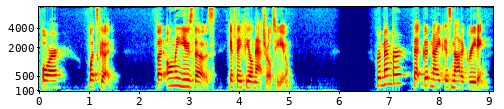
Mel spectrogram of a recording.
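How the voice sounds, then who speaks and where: A woman teaching English in a slow, unhurried voice, with each word spelled out clearly for learners. She sits on the lower side of pitch for a woman and sounds calm and steady. The voice-over is dry and close, with almost no room sound. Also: no room sound, highs cut off. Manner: slow, careful, clearly articulated teaching delivery. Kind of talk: scripted English lesson narration.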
